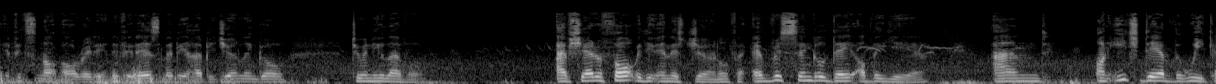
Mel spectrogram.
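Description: Guy in his 50s doing an upbeat motivational selfie talk, encouraging, bit of background noise outside. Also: mid-range voice. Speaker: motivational mentor. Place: outdoors by a leafy hedge. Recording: noisy outdoor phone recording.

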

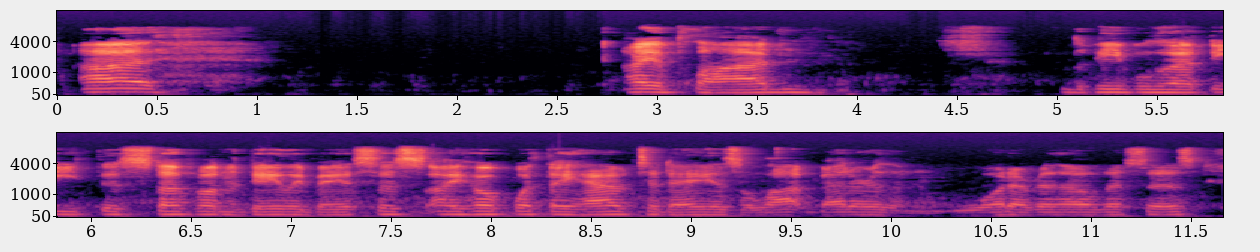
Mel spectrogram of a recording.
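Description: His voice is mid-range and fairly bright but flat, a little slow and broken by frequent pauses, with slight background noise. He is a man in his early twenties at a desk webcam in a small, cluttered bedroom, rambling through a food review with self-deprecating jokes.

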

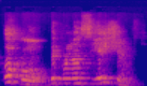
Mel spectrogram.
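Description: A man's voice: high-pitched, sing-song, slow, warm tone. A man teaching an English class, patiently explaining and modelling pronunciation for his pupils. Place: school classroom. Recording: echoey classroom, far from mic, dull.

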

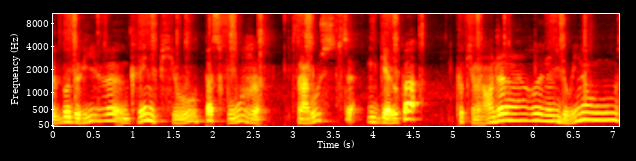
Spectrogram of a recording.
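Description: A man hosting a relaxed card-pack opening video, chatty and hesitant, reading out each card name as he goes. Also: medium pitch. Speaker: video host opening trading card packs. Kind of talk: relaxed unboxing commentary.

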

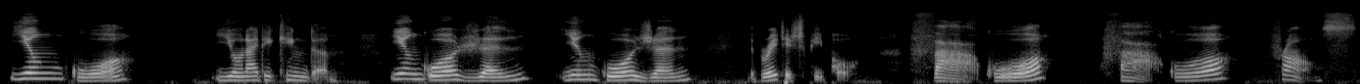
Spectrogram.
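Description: A woman teaching a beginner Chinese lesson, patiently repeating each word slowly as she explains. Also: medium pitch, no room sound. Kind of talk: slow screen-share language lesson.

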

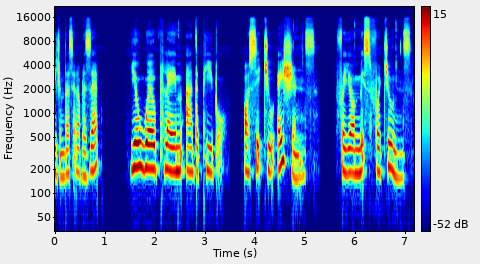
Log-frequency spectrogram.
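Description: Woman with a Vietnamese accent as English teacher; lowish voice, dry close sound, slow model sentences. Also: dry recording. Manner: explains in Vietnamese, reads English models slowly and clearly. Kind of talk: language lesson narration.

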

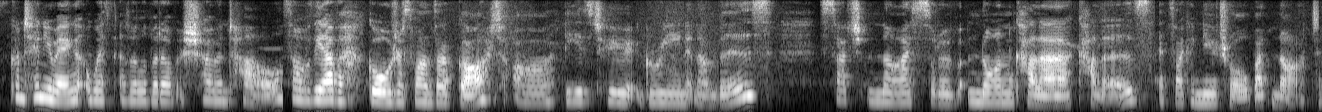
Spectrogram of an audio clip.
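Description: A woman's voice: on the low side, a bit bright, a little hiss or hum. A woman, chatting enthusiastically to a handheld camera about her finds. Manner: chatty, enthusiastic show-and-tell. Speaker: vlogger. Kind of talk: casual vlog chat to camera. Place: outdoors on a town street, then inside a small boat cabin. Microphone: handheld camera at arm's length.

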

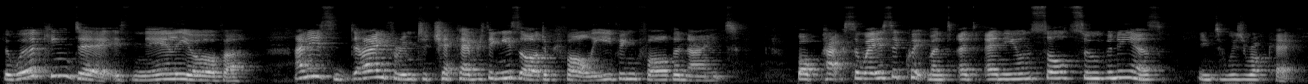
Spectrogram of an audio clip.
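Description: In a small room at home, a woman in her fifties runs story time for young children. Her voice sits on the high side, expressive and at normal speed, and she talks simply in a sing-song manner with questions. The recording is roomy and echoey.

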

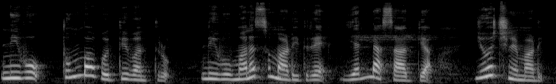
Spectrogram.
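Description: An earnest, pleading young man, a loyal friend in a storybook tale, as a woman narrator reads his part. The voice sits a touch high. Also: lively intonation, unhurried, warm tone.

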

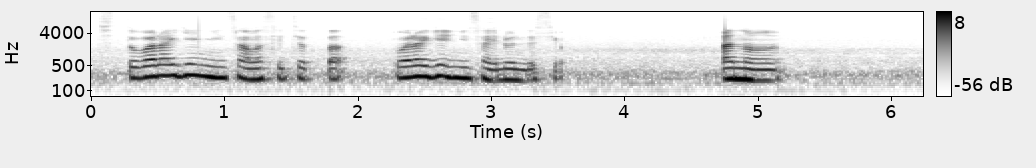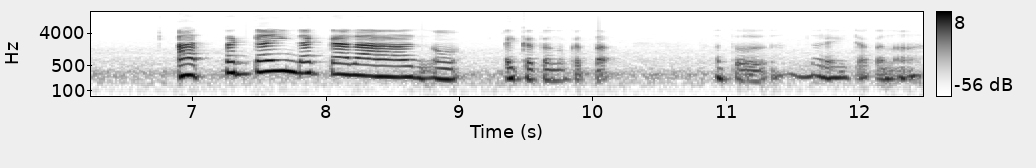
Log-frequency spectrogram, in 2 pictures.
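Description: A young woman chats on a livestream in a slightly high voice. She thinks aloud, wanders from point to point, and laughs easily, with a faint hiss of noise behind her. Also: fairly bright tone. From Toyama, Japan. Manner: chatty, musing aloud, quick to laugh. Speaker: idol livestreamer. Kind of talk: casual livestream chat.

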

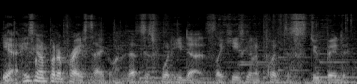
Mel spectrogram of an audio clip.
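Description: A man's voice: on the low side, sing-song, fast. A man in his thirties giving casual, slangy, rambling gameplay commentary as a streamer. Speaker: game streamer. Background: game music.

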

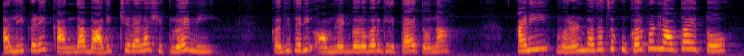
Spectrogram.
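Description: A woman's voice: high voice, normal speed, a bit bright. A woman voicing a remorseful divorced husband who talks in an eager, pleading way in a storybook reading.

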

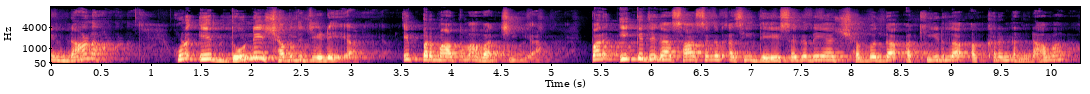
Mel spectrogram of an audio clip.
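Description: A man's voice: high voice, gravelly, mellow, echoey room, big-room sound. A man with a Punjabi accent teaching how to pronounce scripture, addressing the congregation often and spelling words out letter by letter. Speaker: Gurbani pronunciation teacher. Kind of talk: religious lesson, slow careful recitation.

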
